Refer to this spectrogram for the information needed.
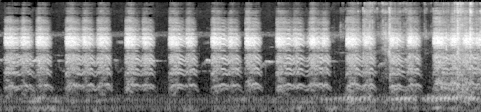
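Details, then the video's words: Nestlings being fed, giving loud, rapid bursts of harsh, high-pitched begging calls repeated in quick succession with brief pauses between bursts. "Baby birds feeding"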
